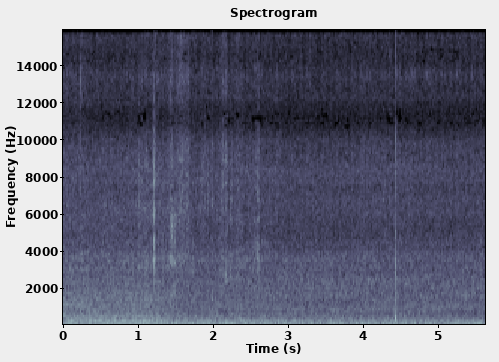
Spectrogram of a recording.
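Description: Low rumble of a car engine running close by, easing off over the first couple of seconds, under light handling noise of tools going into a soft tool bag, with one sharp click a little over four seconds in.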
